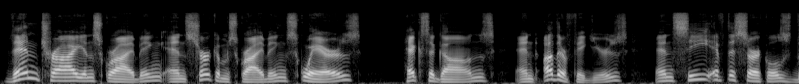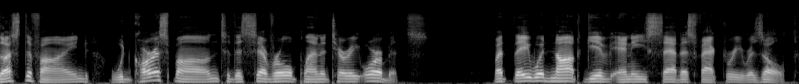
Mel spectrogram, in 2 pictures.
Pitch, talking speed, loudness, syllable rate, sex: 135 Hz, 120 wpm, -20 LUFS, 4.3 syllables/s, male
